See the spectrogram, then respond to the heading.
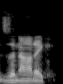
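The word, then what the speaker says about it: Xonotic: o n o t i c so you pronounce it xenonic but it's it's spelled with an x yeah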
